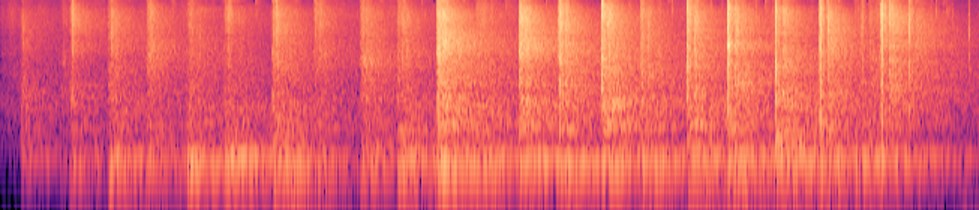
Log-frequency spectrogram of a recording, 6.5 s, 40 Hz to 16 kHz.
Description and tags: SonicSnap JPPT5 RunningStairs
Sounds recorded at Colégio João Paulo II school, Braga, Portugal.
Joao-Paulo-II, Portugal, running, stairs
